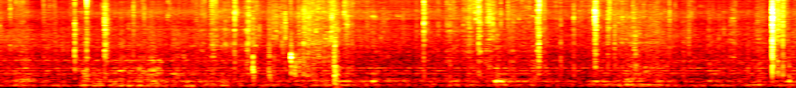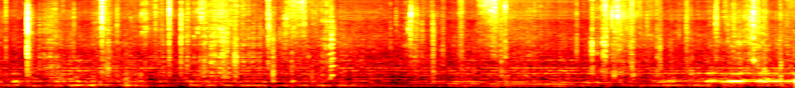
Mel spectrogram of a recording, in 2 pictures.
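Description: Hobby knife scoring and slitting packing tape on a styrofoam box: irregular small scratches, clicks and tape crinkles, over a low steady hum in the background.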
